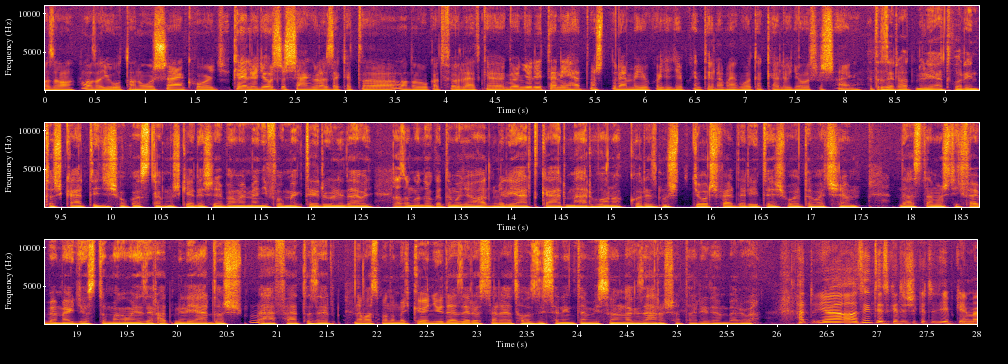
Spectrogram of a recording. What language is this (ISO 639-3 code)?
hun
